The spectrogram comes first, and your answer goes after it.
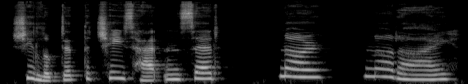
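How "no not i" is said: put-on higher, slow small-girl refusal; a shy girl shrinking back; timid little girl. A narrator's reading. Rosie looks at the cheese hat and refuses, timid and slow.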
